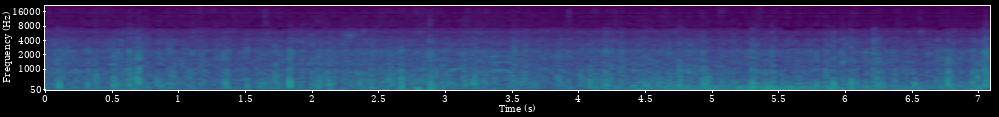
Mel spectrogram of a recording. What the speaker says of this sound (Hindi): बारिश की तेज़ी आ गई है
